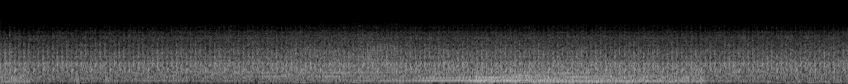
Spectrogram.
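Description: Water gushes from a hose.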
